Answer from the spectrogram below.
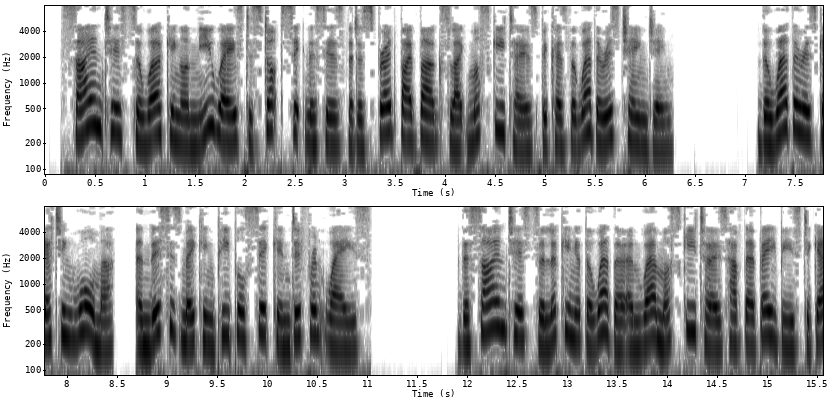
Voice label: English Newsroom Lower Intermediate FAST Reading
